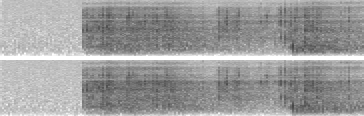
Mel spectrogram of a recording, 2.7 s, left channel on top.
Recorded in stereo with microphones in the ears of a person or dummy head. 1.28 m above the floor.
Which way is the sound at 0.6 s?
5° right (ahead or behind).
